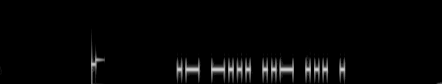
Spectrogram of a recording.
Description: Morse code, heard as a keyed tone, about 28 wpm, 700 Hz. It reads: ABUSE
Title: Sentences from Top 1300 Words - New Word Drill Alt - 28wpm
